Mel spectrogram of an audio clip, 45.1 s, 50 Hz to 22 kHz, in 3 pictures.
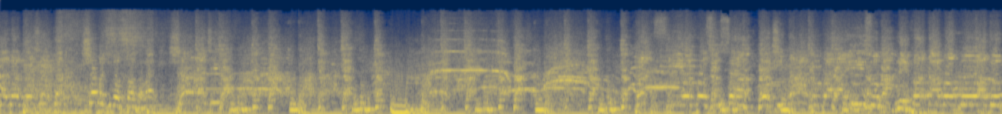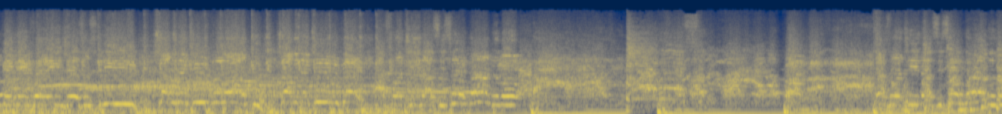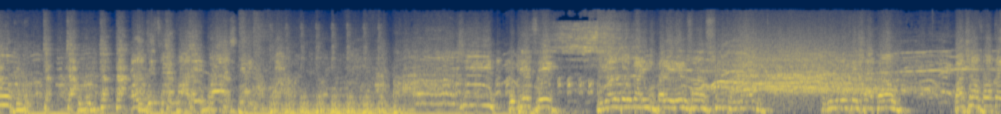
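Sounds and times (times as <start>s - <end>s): funk track with heavy bass beat: 0.0s - 41.6s
crowd screaming and cheering: 0.0s - 45.0s.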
